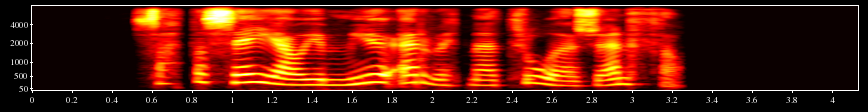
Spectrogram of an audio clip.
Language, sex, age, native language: Icelandic, female, 30-39, Icelandic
